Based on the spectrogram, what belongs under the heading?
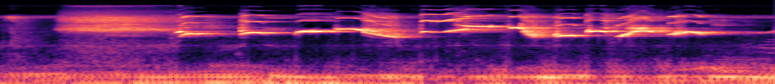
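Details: Wild forest Oriental magpie-robin singing a continuous jumble of bright, varied whistles and trills, starting with a harsh rasp, over a constant low humming drone.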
